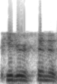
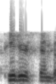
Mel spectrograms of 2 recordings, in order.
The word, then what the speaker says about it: Pedersen: So, you know, I go by Michael professionally, but I created that LinkedIn a long time ago, but and Peterson is obviously P-E-D-E-R-S-E-N, so it's spelled a little different, Mike Peterson, but I'm all over LinkedIn, so connect with me on LinkedIn as well.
